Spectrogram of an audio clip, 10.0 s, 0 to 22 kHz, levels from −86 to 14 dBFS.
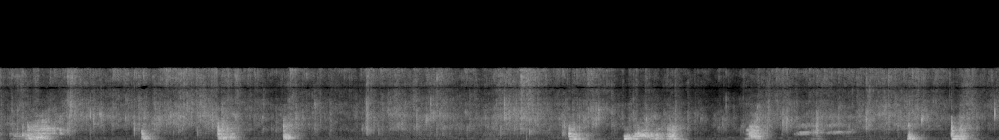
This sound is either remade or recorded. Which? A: recorded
